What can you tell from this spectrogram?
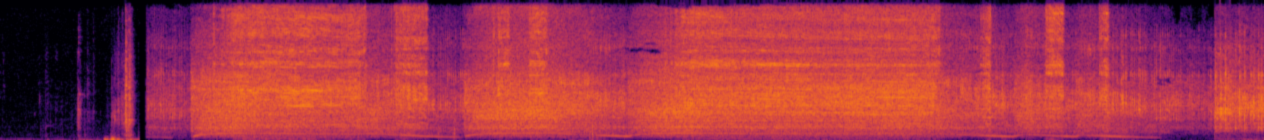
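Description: Corded angle grinder spinning up and grinding down spot-welded steel brackets on a headlight ring, with a harsh grinding hiss. Its motor pitch sags as the disc bites and climbs again each time it is eased off, several times over, until it winds down near the end.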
